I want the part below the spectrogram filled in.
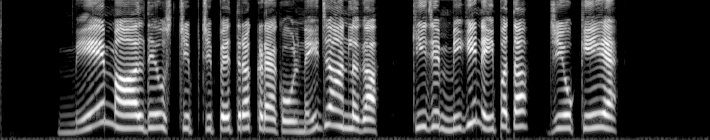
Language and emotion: Dogri, disgusted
